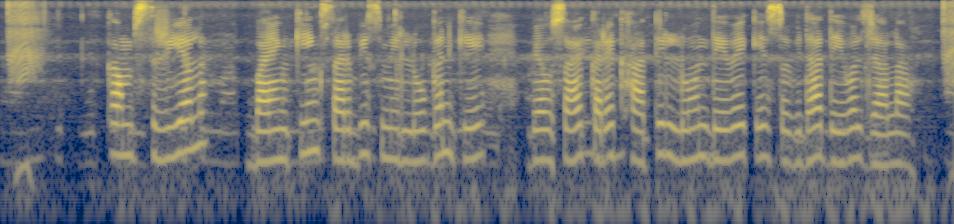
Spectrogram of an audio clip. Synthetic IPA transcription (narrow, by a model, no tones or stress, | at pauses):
kəmsɾijəlbɛ̃ːŋkɪ̃ŋɡsəɾbɪsmẽloːɡənkeʋjəwsaːjkəɾekʰaːt̪ɪɾloːnd̪eːʋekesʊʋɪd̪ʱad̪eːwəld͡ʒaːlaː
